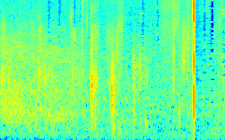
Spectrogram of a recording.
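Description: Low ground ambience with a few faint scattered clicks, then one sharp crack of a cricket bat striking the ball near the end.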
